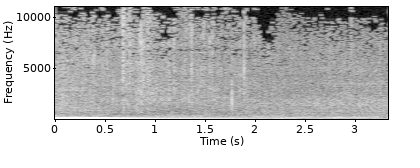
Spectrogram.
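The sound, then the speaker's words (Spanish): A car drives slowly along a dirt road, the engine idling at low speed, a steady low rumble with a faint hiss of tyres beneath it, continuous throughout. “Se gira hacia el sonido del coche.”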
